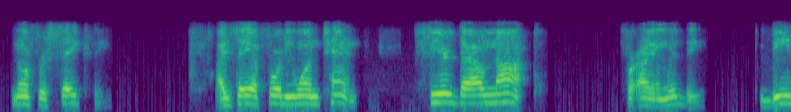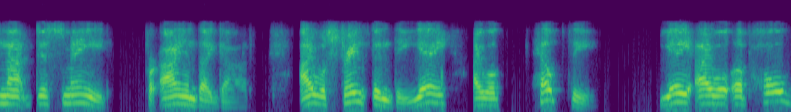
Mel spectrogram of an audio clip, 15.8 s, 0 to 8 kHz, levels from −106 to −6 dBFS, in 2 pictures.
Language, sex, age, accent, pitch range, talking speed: English, male, 50-69, American, 125-180 Hz, 130 wpm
